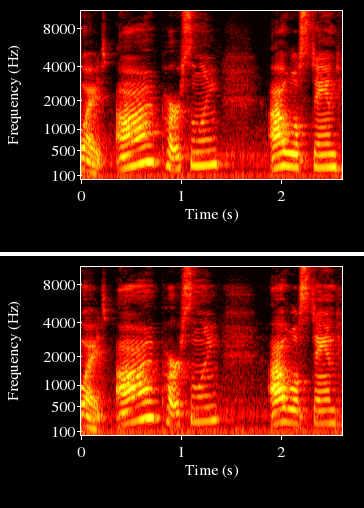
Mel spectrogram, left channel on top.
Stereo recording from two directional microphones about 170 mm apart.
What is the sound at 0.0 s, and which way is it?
Speech, 25° left (ahead or behind).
